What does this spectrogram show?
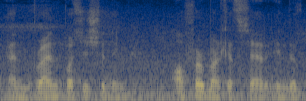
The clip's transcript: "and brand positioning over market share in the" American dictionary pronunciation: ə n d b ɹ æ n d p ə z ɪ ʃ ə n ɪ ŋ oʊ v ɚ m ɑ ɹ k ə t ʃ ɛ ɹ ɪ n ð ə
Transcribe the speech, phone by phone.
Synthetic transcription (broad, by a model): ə n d b ɹ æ n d p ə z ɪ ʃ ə n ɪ ŋ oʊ f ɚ m ɑ ɹ k ə t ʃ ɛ ɹ ɪ n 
